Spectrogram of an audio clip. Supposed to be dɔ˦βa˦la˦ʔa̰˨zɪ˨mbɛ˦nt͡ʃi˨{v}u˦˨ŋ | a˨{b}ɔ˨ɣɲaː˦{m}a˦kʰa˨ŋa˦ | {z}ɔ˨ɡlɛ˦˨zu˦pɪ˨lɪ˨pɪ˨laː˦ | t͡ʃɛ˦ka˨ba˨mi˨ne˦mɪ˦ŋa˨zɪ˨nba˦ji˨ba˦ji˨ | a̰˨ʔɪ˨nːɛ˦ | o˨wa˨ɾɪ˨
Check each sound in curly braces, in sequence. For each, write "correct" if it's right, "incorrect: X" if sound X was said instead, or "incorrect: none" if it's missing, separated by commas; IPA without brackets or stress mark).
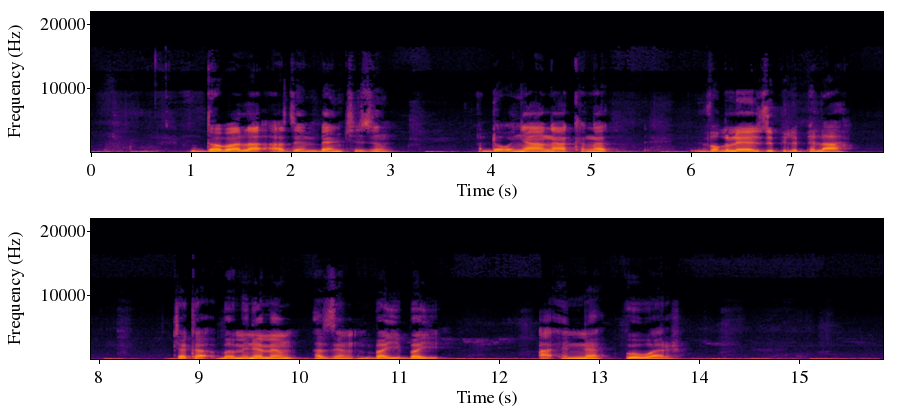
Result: incorrect: z, incorrect: d, incorrect: ŋ, incorrect: v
